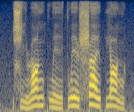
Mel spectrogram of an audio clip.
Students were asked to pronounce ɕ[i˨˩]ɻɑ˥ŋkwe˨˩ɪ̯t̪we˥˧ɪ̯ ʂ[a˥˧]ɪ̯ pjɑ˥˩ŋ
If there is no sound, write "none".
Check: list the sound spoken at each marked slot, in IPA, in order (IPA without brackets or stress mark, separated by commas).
i˨˩, a˥˧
